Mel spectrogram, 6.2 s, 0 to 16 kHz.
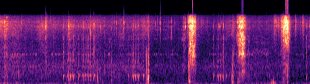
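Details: Tiger, a male brindle Mountain Cur dog, recorded March 2010, sneezing to let his owner know what he wants: four sharp, noisy bursts about a second apart in the second half, over low background noise with a faint rattling hum.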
